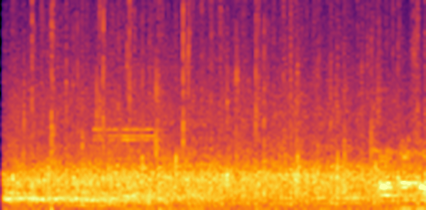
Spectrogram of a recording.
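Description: Large football stadium crowd applauding steadily at full time, a continuous wash of clapping from the stands.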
